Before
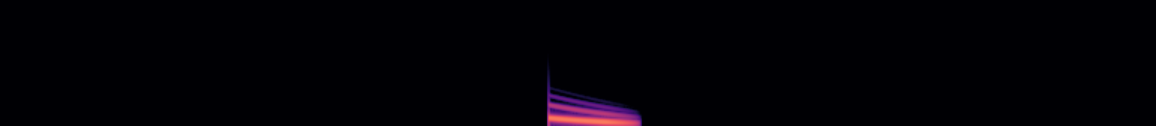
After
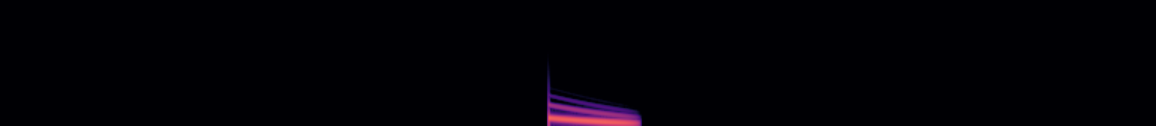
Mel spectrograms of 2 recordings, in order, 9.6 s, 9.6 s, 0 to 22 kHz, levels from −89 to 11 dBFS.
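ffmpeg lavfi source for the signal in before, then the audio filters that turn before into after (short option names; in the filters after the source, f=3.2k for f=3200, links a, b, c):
-f lavfi -i "aevalsrc='0.112*clip((0.77-t)/0.3,0,1)*tanh(1.19*sin(2*PI*190*0.77/log(65/190)*(exp(log(65/190)*t/0.77)-1)))/tanh(1.19)':d=0.77:s=44100"
-af "acompressor=threshold=-27dB:ratio=6"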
